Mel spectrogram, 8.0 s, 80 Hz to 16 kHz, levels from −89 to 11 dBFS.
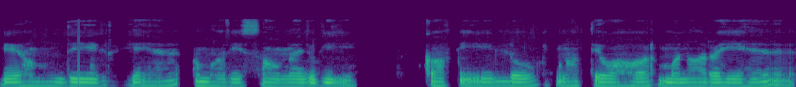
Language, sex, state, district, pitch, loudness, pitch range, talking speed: Hindi, male, Uttar Pradesh, Etah, 120 Hz, -29 LUFS, 115-125 Hz, 115 wpm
